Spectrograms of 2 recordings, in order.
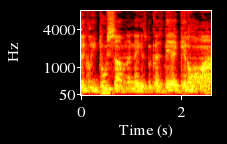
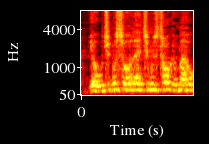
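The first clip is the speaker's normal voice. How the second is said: put-on yelling, higher. Retelling a confrontation outside a door: imitating Hogan yelling. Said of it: "Hogan yelling".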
